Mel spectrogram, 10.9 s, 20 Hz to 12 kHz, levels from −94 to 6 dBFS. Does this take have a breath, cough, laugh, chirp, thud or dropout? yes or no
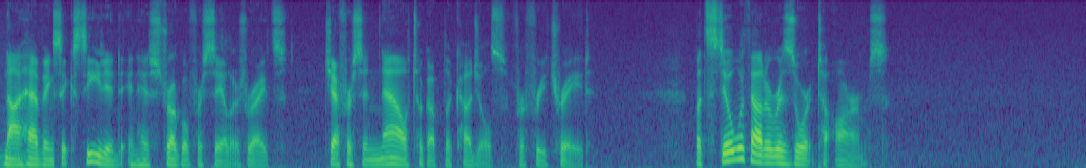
no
